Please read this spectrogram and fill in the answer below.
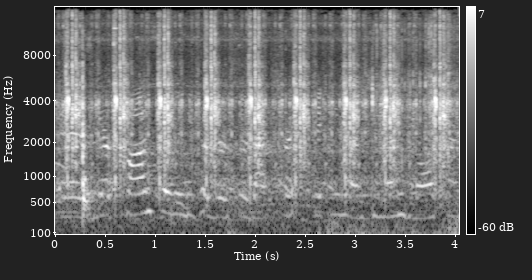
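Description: A person speaking, with a quick, regular clicking of about four clicks a second running underneath.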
